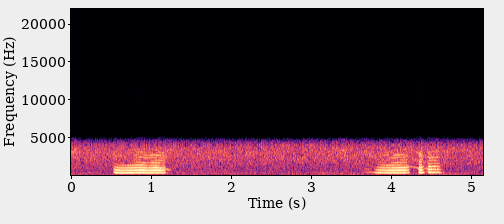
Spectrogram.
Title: My cat snoring very loud!!!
